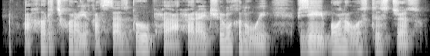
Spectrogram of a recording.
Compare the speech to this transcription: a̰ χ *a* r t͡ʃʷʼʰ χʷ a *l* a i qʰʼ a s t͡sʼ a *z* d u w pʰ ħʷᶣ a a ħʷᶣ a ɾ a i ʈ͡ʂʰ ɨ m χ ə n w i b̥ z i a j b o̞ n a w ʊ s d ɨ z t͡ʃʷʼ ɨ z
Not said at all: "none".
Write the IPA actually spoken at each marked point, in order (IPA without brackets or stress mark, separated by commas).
ə, ɾ, z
